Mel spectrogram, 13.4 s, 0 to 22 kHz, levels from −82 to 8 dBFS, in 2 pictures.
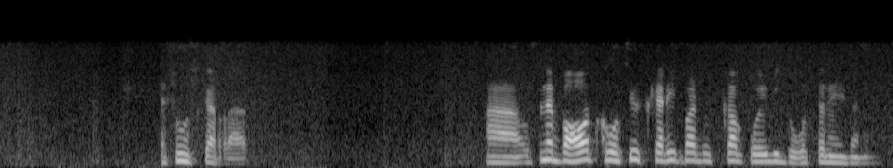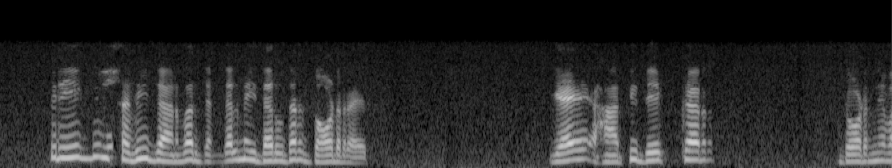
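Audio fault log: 0.00–1.21 s, cut-off start: pure digital silence, then the speech jumps in mid-sound at 1.21 s with no attack or fade, as if capture began late.
2.05–3.33 s and 3.55–3.63 s, comfort noise in place of the background: the room tone turns flat and featureless, about 2 dB quieter, likely Opus DTX filling pauses with synthetic noise.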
